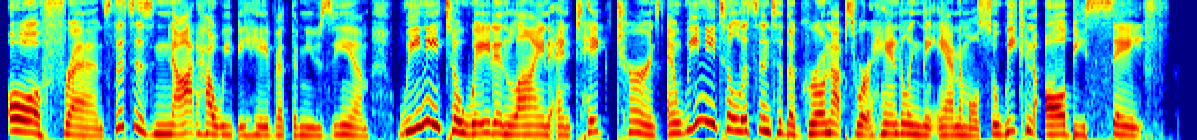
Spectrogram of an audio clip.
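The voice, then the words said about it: Stern teacher voice. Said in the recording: “I will whip out my teacher voice. It's going to get scary up in here.”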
